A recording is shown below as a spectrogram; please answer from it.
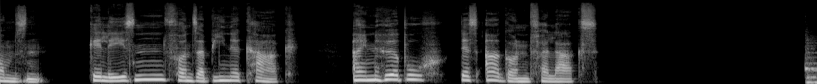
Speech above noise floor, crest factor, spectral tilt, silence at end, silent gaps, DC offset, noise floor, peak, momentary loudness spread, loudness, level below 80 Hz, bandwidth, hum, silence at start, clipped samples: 72 dB; 16 dB; -5.5 dB/octave; 0 s; none; under 0.1%; -90 dBFS; -2 dBFS; 10 LU; -18 LUFS; -52 dBFS; 19 kHz; none; 0 s; under 0.1%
